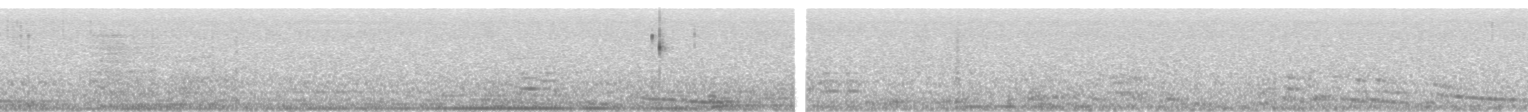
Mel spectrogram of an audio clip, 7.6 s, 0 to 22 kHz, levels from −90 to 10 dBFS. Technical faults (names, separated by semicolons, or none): overlapping chunks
